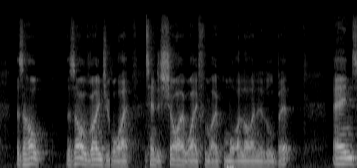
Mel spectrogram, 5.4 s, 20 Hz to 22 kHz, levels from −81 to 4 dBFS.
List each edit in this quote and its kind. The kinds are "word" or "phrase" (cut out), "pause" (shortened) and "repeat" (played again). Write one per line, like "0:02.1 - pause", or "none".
0:01.6 - word
0:02.2 - word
